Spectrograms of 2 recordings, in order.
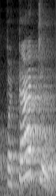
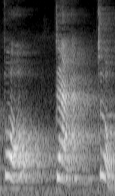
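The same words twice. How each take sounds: First: Said in the usual way. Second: "पोटैटो" drawn out as पो, टै, टो; syllable by syllable. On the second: Shown as a demonstration. Teacher has learners repeat, "पोटैटो" slow and segmented. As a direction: say "पोटैटो" slowly, one syllable at a time. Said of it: "आपने बोला".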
